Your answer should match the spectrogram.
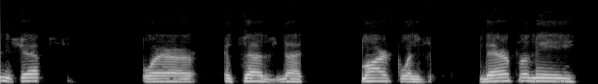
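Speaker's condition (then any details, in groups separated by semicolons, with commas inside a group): ALS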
